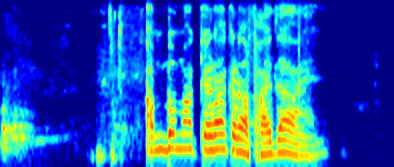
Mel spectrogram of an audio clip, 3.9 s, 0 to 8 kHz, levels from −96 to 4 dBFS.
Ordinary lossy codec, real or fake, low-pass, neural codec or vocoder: Opus, 24 kbps; fake; 7.2 kHz; codec, 16 kHz, 16 kbps, FreqCodec, larger model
